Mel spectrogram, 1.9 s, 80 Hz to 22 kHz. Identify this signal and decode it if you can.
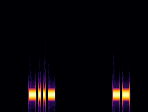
Morse code, heard as a keyed tone, about 40 wpm, spaced as for 11 wpm, 700 Hz. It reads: XM
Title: USA Call Signs - 5 Characters - 8x Character Spacing - 40wpm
